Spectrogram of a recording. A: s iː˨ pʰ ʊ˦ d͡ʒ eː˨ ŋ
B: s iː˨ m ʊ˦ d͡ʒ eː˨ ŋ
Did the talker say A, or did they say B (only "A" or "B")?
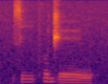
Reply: A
